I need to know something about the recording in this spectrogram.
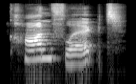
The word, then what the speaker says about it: conflict: how about this one conflict conflict spelled the same but two different meanings because of the stress so I don't want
